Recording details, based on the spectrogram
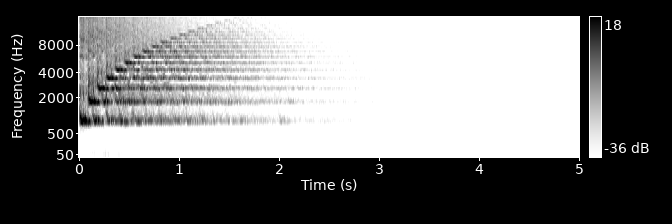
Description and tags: power up2
Small power-on notification sound.
ascending, game, harsh, increase, notifycation, power-up, sweetener, ui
